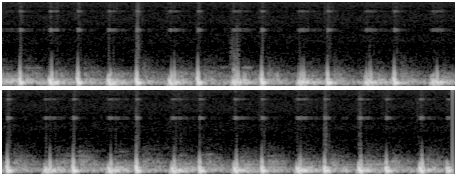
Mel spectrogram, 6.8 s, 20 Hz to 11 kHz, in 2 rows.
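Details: Male heartbeat after exercise and caffeine: rapid low thumping at about 128 beats a minute with slightly uneven spacing; fast heartbeat, tagged as irregular.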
